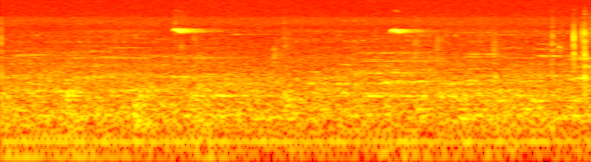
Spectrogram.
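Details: A female Daurian redstart calling in the morning from a rooftop gives two thin, high whistled notes about a second and a half apart, then a few faint dry clicks, over a quiet background hiss.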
